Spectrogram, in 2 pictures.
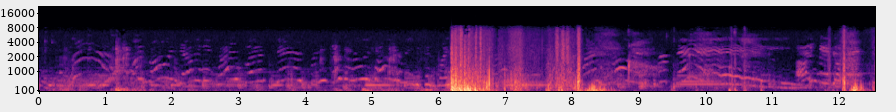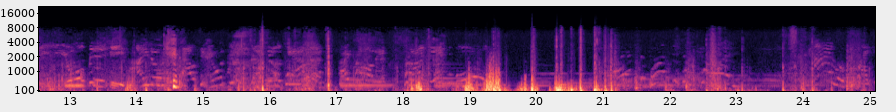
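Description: A television plays music and cartoon voices nearby.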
